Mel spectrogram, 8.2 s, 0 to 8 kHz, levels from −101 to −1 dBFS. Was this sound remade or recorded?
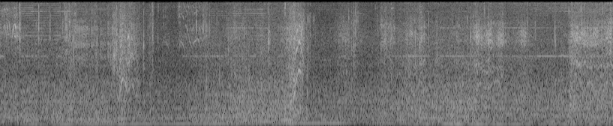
recorded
